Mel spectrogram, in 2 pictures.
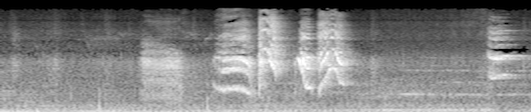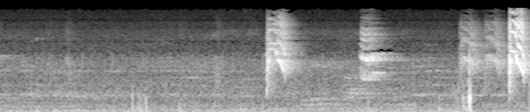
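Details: Harsh, scratchy squawks from caged yellow Indian ringneck pairs at Mian Channu, coming in scattered clusters separated by pauses of a few seconds, with faint background noise.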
